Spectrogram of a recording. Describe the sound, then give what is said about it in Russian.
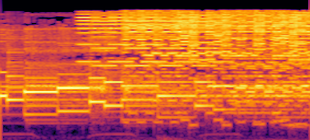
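Electronic ringtone melody from mobile phone alarms set to go off at once during a flash mob by a fountain in a Moscow department store. A loud, bright repeating tune of stepped tones plays throughout, with no voices. “По задумке у всех участников должны были одновременно зазвонить будильники на мобильных телефонах.”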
